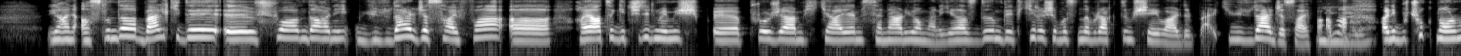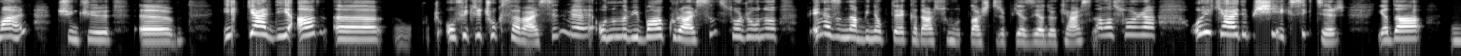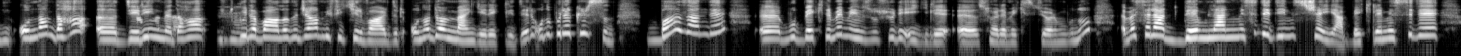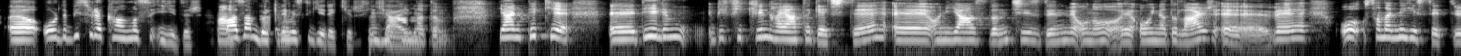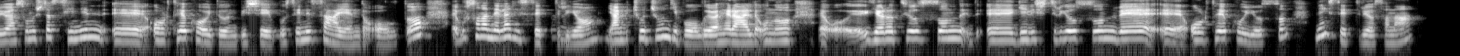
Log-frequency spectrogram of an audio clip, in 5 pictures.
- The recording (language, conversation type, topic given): Turkish, podcast, Anlık ilham ile planlı çalışma arasında nasıl gidip gelirsin?
- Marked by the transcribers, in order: other background noise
